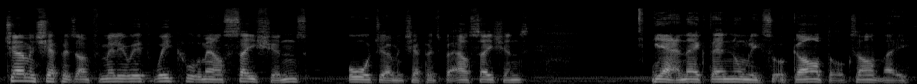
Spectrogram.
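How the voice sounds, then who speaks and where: A man's voice: mid-range voice, normal speed, fairly bright tone. Chatty man rambling on stream. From United Kingdom. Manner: rambling, chatty, thinks aloud, often says "you know". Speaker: livestream host. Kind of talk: casual chat with viewers.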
